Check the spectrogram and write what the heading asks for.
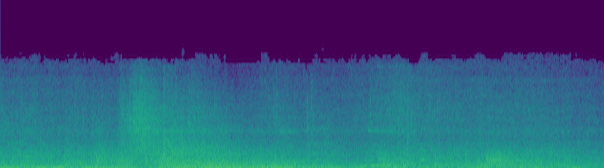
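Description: Tunnel construction machinery running in a bored rail tunnel: a steady rushing noise with a faint low hum. It grows louder a little over a second in and eases after about three seconds.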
